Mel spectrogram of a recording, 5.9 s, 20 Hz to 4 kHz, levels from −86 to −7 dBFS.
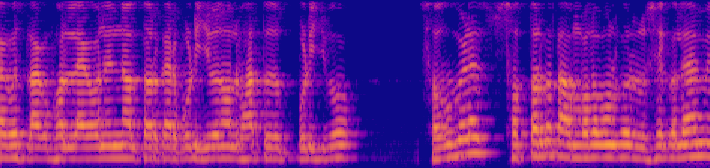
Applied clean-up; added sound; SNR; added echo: none; none; none; none.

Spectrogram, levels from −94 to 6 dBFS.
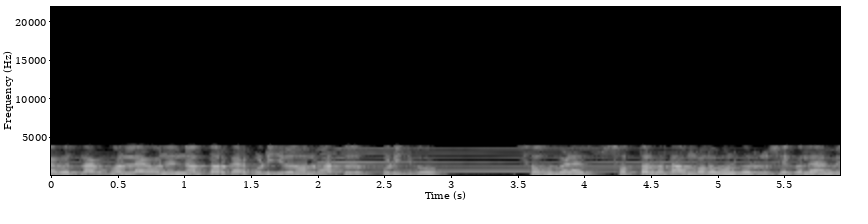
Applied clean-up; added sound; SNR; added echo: none; Wind instrument, woodwind instrument; 19 dB; none.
